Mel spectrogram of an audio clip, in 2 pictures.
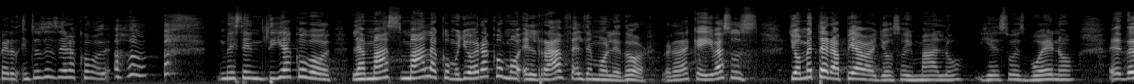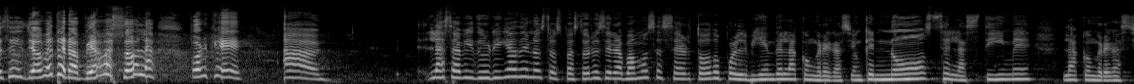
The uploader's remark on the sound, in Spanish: Conferencia En Vivo 2019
